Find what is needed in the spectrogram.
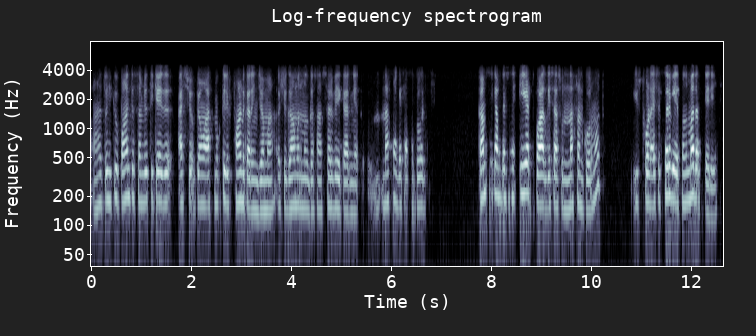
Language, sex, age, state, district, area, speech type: Kashmiri, male, 45-60, Jammu and Kashmir, Budgam, urban, conversation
